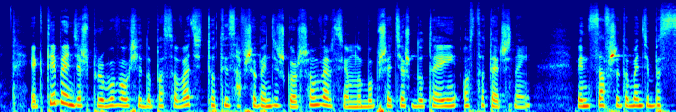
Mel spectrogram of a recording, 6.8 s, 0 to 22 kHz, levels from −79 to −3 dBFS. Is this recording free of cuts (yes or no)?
no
